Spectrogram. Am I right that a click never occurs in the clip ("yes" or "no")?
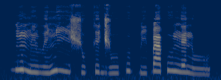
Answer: yes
